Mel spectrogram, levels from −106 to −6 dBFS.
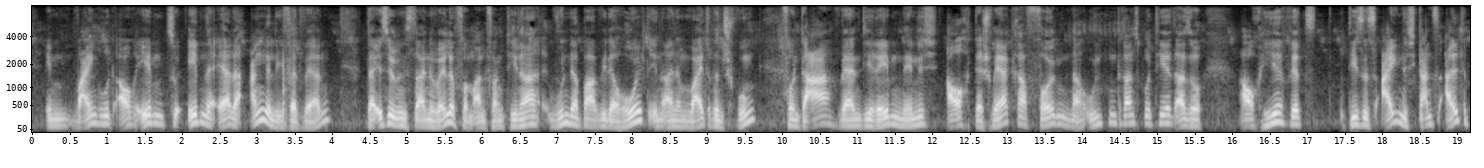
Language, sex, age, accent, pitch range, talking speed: German, male, 40-59, German, 95-130 Hz, 140 wpm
